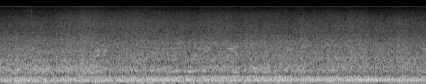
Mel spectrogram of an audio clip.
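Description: A car engine running steadily with a loud, even rush of noise. There is no rise or fall in pitch or level.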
